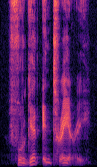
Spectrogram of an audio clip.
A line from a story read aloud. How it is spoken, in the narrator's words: Brunner growled in his face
